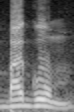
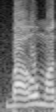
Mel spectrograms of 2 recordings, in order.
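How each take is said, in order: First: The middle consonant is a g sound. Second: The middle consonant is a glottal stop. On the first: "অথবা গইন" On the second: "উচ্চারণ করে হামজা"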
